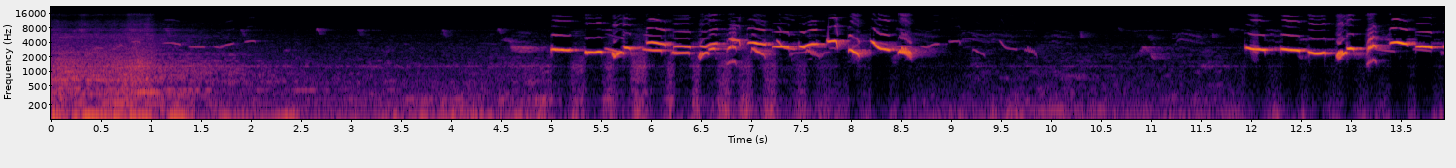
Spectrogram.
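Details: Oriental magpie-robin song used to provoke a rival: after a few seconds of low background rumble, loud bursts of clear, varied whistled phrases with sharp up-and-down slurs, a pause, then a further bright whistled run.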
